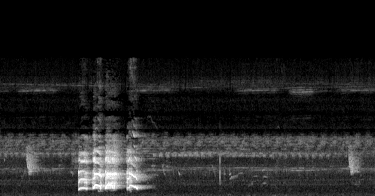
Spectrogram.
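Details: A wild junglefowl, during decoy trapping, gives one short, clipped crow of about four quick harsh notes, over a steady high insect hum and faint chirps.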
